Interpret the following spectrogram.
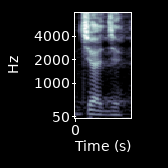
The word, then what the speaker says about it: judge: आगे लिखा है JUDGE, इसे पढ़ते हैं जज। JUDGE जज पढ़ा जाता है। यहाँ पे बच्चों जो डी लिखा है ना, यह साइलेंट होता है, इसको हम नहीं पढ़ते हैं।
